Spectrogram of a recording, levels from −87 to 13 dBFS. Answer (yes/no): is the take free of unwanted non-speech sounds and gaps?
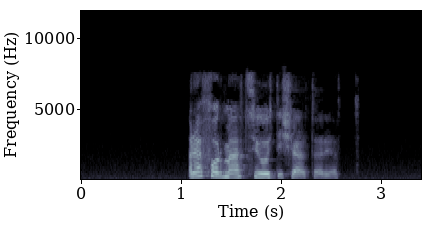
yes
